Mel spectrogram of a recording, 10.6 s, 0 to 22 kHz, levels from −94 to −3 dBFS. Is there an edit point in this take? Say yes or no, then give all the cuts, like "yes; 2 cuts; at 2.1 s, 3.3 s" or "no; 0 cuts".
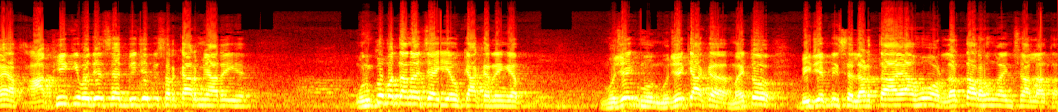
no; 0 cuts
